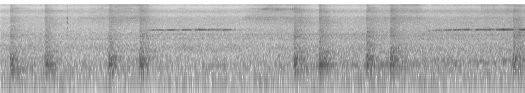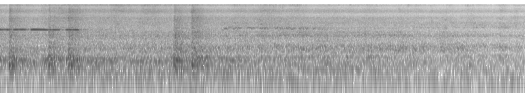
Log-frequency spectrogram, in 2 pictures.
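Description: Commuter electric multiple-unit train running past along the station track. Its wheels clack over the rail joints, mostly in pairs, and give two brief high squeals. The sound fades near the end as the last car moves away.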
